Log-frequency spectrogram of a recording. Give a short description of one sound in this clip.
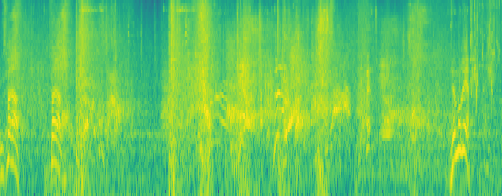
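Creatures growl and snarl nearby.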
